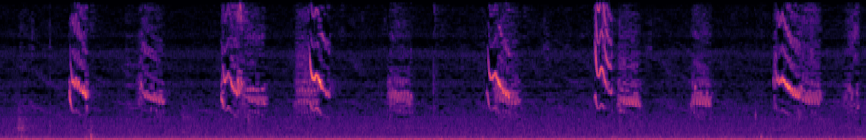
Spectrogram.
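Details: Hand-fed ciblek nestling begging with sharp, high-pitched downward-sliding squeaks in irregular bursts about once a second over a constant low hum.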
